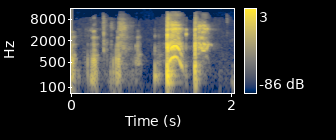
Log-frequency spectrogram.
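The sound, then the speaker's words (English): Soft throaty noises lead into two loud, harsh coughs in quick succession, with no talking over them. “been coughing quite a bit, and he said he wasn't going to cough”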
